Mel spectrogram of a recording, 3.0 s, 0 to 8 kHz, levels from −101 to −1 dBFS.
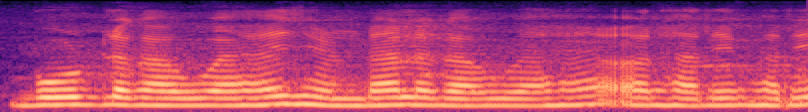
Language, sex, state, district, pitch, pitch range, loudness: Hindi, female, Maharashtra, Mumbai Suburban, 195 Hz, 185-200 Hz, -14 LUFS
